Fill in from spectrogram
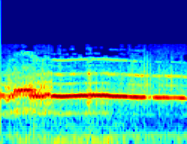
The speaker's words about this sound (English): And below us somewhere a rooster crowed, and I was standing alone on the hill.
